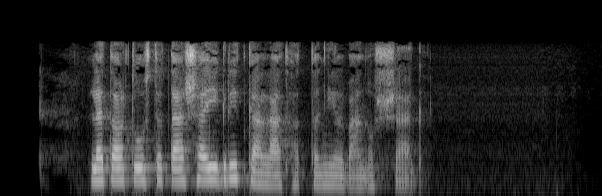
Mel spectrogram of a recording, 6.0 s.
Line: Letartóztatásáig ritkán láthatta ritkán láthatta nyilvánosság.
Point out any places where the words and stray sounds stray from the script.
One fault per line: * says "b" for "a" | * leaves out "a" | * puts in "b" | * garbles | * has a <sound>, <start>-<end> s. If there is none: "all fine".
* leaves out "ritkán láthatta"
